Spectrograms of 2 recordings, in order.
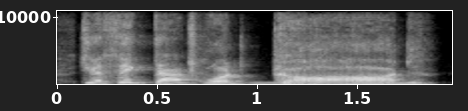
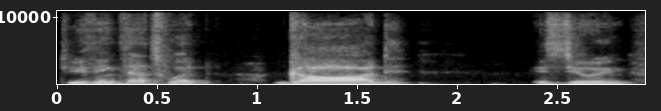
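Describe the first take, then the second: First: Slow, put-on movie devil rant; Al Pacino. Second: Said in the usual way. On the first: Host musing on God and fishing, hammed-up Pacino impression. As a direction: drag it out like a ranting screen devil. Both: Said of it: "Al Pacino and Devil's Advocate impression".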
